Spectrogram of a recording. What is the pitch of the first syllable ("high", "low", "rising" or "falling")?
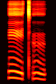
falling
